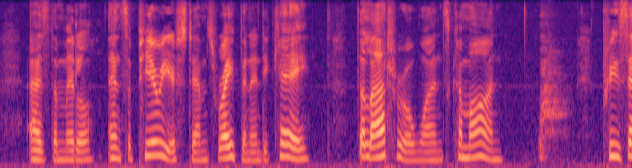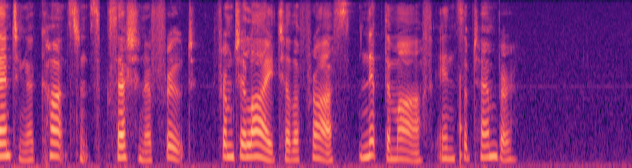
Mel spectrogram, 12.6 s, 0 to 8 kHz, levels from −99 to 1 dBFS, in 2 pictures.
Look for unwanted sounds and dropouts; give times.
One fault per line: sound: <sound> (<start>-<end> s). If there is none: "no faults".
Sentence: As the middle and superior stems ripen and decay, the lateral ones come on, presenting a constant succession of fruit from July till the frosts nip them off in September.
sound: bark (5.4-5.7 s)
sound: dropout (7.3-7.4 s)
